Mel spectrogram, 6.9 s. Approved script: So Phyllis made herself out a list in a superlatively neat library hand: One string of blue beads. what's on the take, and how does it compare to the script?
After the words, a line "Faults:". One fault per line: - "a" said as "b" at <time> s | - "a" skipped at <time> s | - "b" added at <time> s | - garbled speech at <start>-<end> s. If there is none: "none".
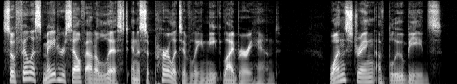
So Phyllis made herself out a list in a superlatively neat library hand: One string of blue beads.
Faults:
none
